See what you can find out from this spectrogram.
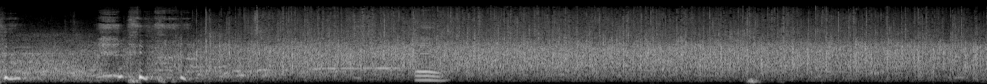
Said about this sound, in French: Vous avez applaudi ça?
